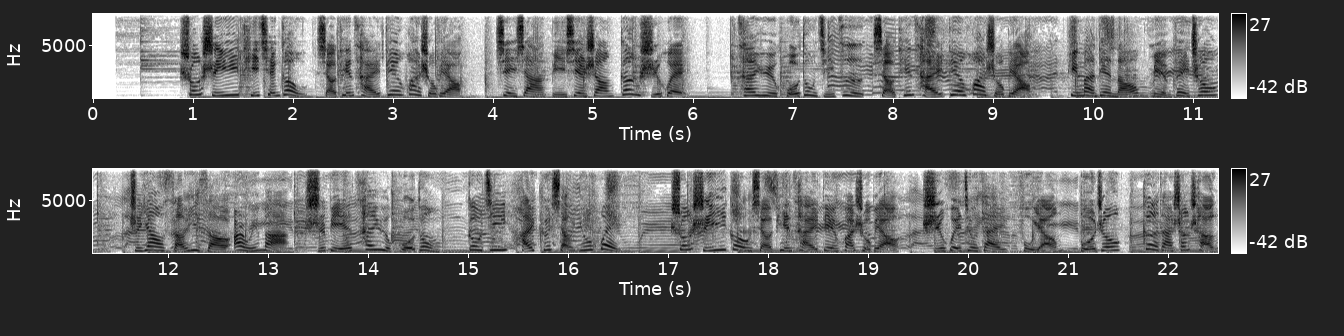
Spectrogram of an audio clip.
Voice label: 促销广告双十一促销

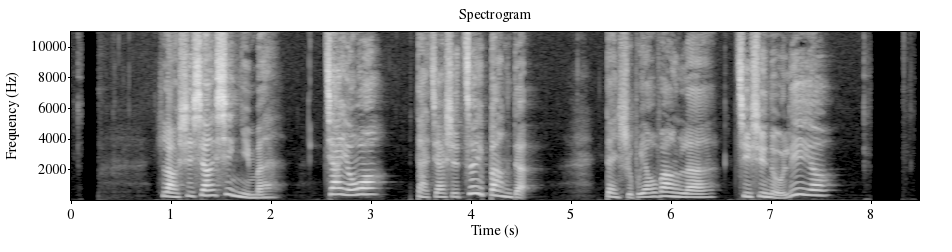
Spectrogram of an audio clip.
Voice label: 青年女性

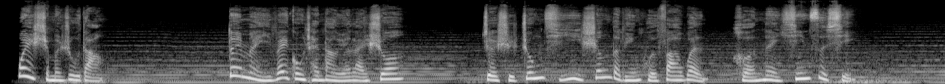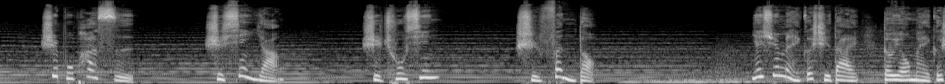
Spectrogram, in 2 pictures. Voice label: 专题大气

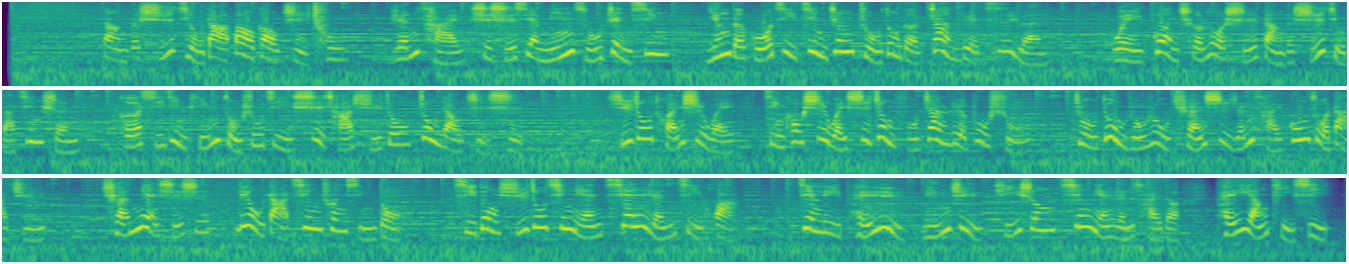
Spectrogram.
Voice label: 大气 磅礴 专题片

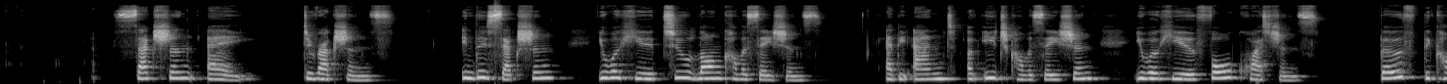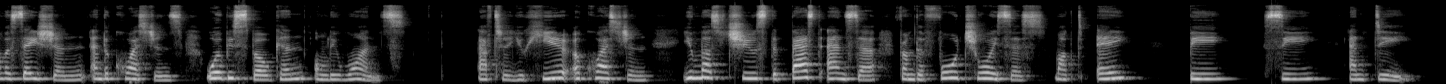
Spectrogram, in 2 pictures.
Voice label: 英语听力测试题英语英音

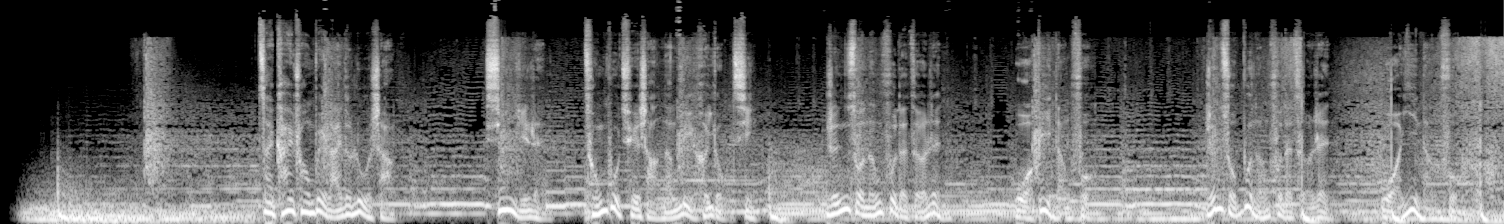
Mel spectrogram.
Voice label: 性感有态度

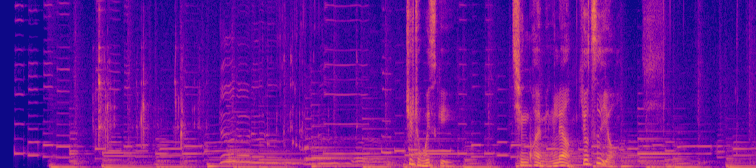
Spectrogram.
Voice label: 日系广告

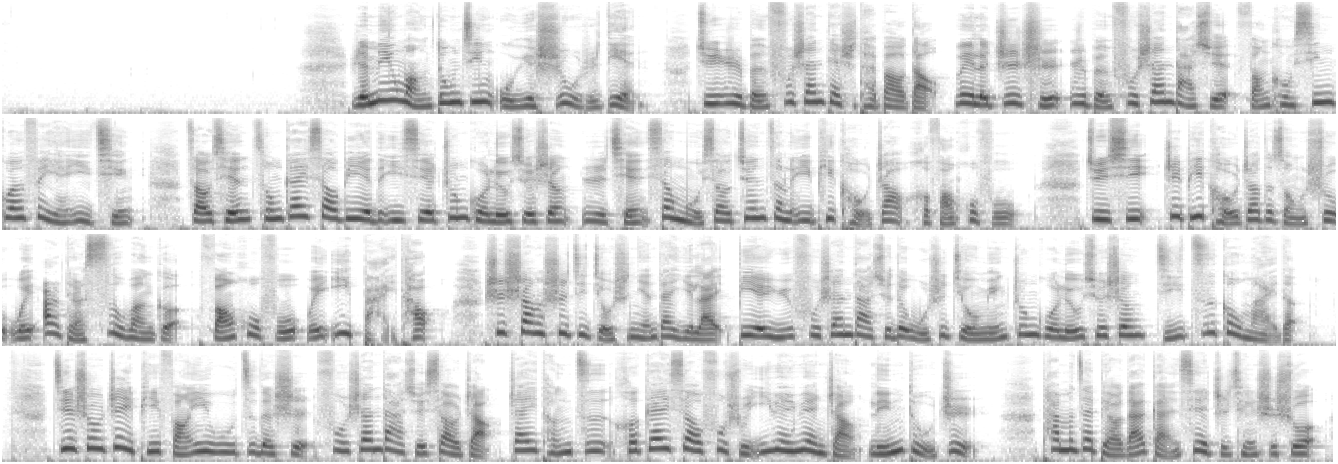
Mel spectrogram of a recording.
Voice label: 新闻 新闻播音腔

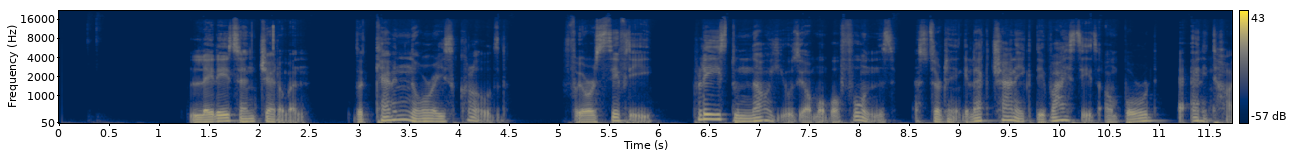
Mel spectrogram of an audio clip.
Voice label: 飞机起飞前广播

